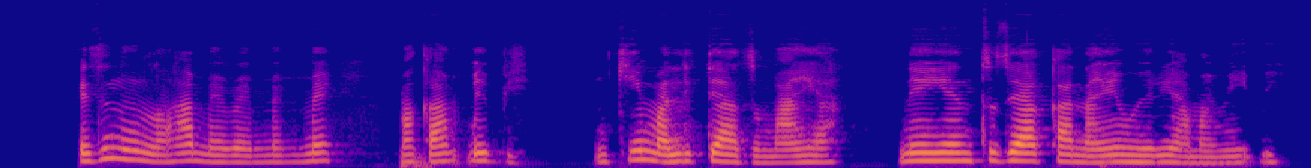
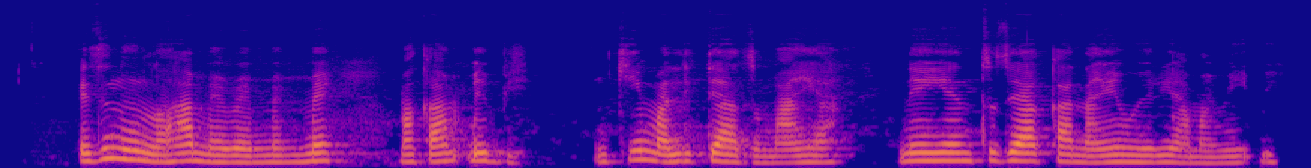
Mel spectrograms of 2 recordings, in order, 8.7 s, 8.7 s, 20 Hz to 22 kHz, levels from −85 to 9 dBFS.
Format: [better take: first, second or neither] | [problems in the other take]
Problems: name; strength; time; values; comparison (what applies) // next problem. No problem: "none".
second | noise reduction (neural mask model DeepFilterNet 3)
